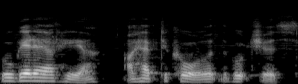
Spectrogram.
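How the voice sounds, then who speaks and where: Using a put-on character voice, a man sounds raspy at a fairly high pitch and a moderate pace. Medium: read story. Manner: brisk, matter-of-fact.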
